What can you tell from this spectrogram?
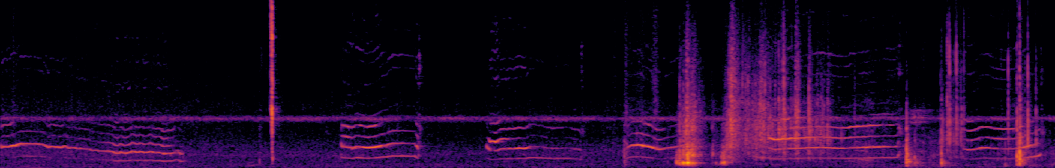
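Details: Several domestic cats fighting each other over food: a series of drawn-out meows, some falling and some wavering, with a loud scuffle and sharp thumps and clatters near the end.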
